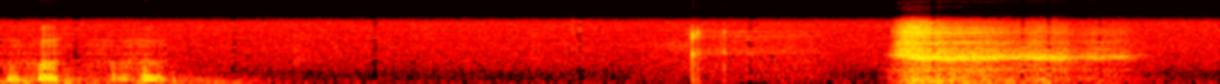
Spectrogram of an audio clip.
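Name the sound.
breathing noises into the microphone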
